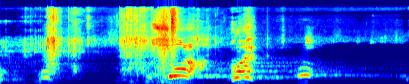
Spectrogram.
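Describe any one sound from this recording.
A young man speaks sharply and angrily, close by.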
